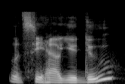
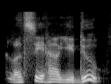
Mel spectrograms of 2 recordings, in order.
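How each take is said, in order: First: The voice rises at the end like a question. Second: The voice falls firmly at the end.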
